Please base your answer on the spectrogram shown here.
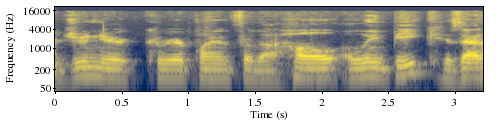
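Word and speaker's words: Hull Olympiques: quick your your Junior career plan for the hull olympique is that how you say it that is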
